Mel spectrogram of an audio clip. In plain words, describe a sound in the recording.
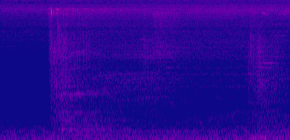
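A mechanical arm whirs as it lifts a sealed pod.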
